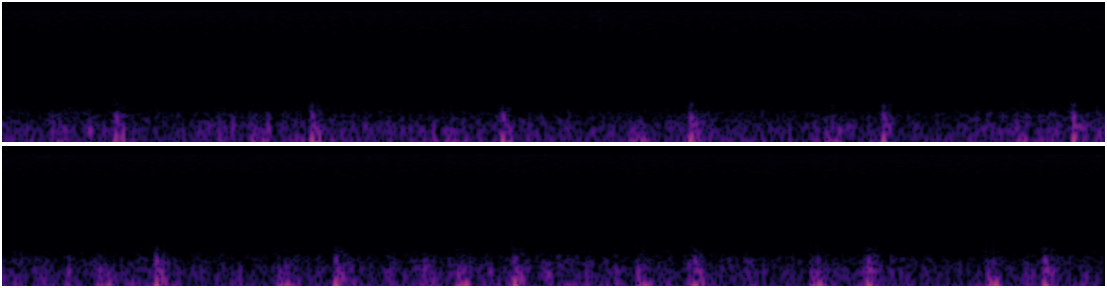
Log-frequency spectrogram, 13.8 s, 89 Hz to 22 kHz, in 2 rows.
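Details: Morning heart sounds at the apex through a Littmann Cardiology IV stethoscope: regular low lub-dub at about 52 beats a minute.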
